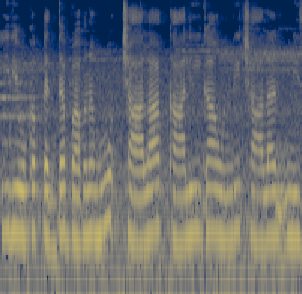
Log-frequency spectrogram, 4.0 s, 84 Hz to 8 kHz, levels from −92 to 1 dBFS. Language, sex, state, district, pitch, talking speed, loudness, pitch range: Telugu, female, Andhra Pradesh, Krishna, 210 Hz, 105 wpm, -26 LUFS, 200-215 Hz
